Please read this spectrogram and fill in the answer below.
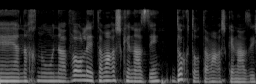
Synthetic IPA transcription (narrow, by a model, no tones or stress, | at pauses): anaχnunaːvo̞ʁletamaʁaʃkenazido̞kto̞ʁt̪amaʁaʃkenazi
